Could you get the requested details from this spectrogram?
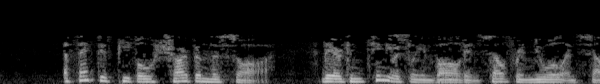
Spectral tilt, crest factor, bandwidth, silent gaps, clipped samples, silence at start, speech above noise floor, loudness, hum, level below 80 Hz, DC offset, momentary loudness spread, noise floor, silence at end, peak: -7 dB/octave; 16 dB; 4.3 kHz; none; under 0.1%; 0.65 s; 38 dB; -24 LUFS; none; -50 dBFS; under 0.1%; 6 LU; -60 dBFS; 0 s; -6 dBFS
